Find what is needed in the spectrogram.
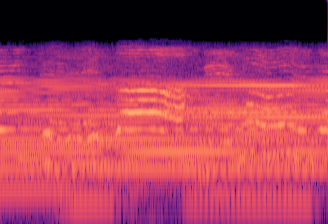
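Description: A small child singing to harmonium accompaniment: the harmonium's reeds hold steady chords while the child's voice slides in pitch above them, strongest about a second in.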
